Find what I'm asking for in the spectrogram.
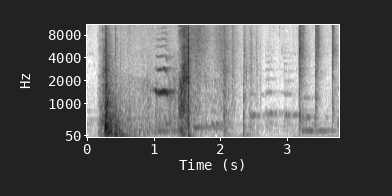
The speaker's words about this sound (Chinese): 然后推开门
